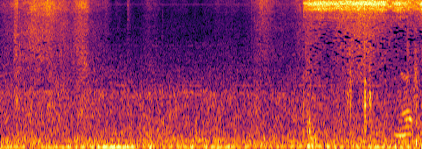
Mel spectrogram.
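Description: Air hissing steadily out of a car tire through the puncture left by a nail just pulled from the tread, starting suddenly about three seconds in.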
